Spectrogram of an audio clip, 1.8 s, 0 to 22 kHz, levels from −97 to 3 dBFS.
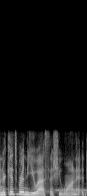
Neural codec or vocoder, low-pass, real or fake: codec, 16 kHz, 8 kbps, FunCodec, trained on Chinese and English, 25 frames a second; 7.2 kHz; fake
